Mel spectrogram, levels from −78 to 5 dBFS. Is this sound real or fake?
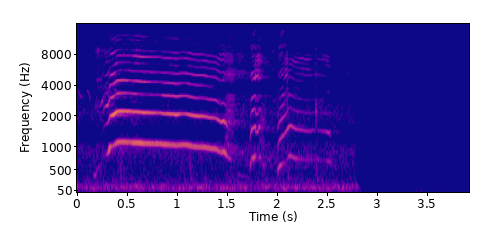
real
